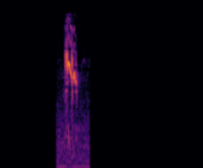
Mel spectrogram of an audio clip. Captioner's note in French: chant d’oiseau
